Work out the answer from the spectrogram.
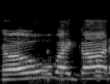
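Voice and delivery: drawn-out, high, loud oh my God; excited groan. Real, not acted. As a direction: let it stretch out in mock horror. Reacting to the eyeliner jokes.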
